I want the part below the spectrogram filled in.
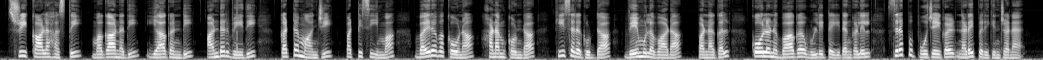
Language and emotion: Tamil, neutral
